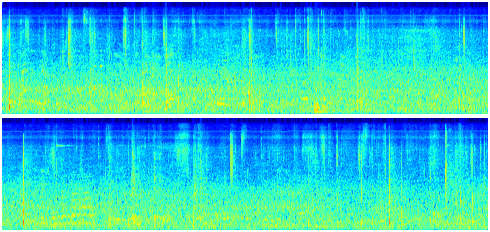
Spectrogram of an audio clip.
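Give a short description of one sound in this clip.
Tennis shoes scuff and patter on a hard court.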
